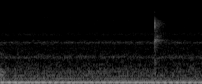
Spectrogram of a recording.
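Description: A single sharp click about a second and a half in, as a small plastic cover on a grab handle is popped with the fingers, over a steady low hum.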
